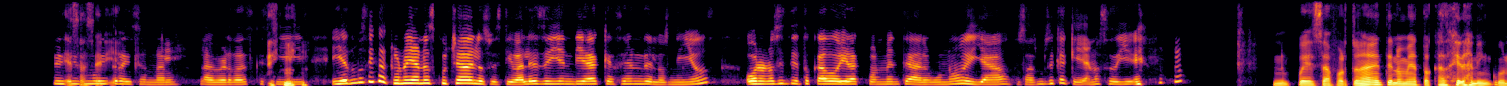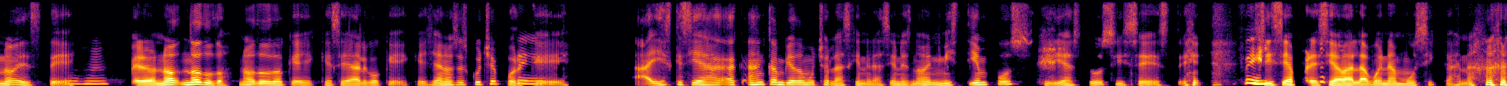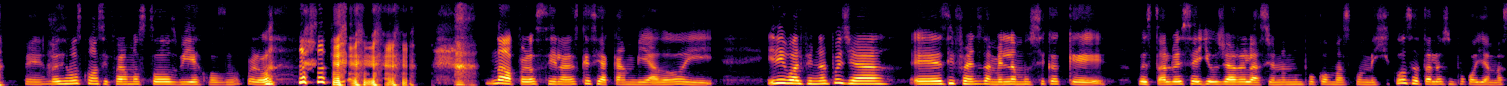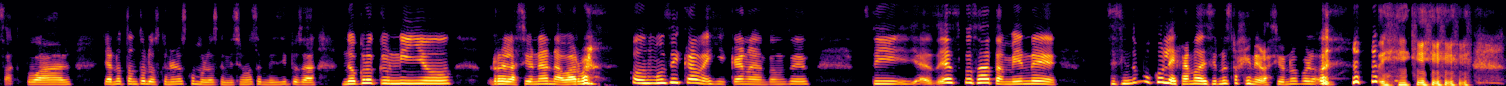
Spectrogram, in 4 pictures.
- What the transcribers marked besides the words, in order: other background noise; chuckle; chuckle; laughing while speaking: "ir"; laughing while speaking: "este"; chuckle; laugh; chuckle; laughing while speaking: "Bárbara con música mexicana"; laugh; tapping; laugh
- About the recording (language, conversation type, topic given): Spanish, podcast, ¿Qué canción en tu idioma te conecta con tus raíces?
